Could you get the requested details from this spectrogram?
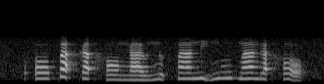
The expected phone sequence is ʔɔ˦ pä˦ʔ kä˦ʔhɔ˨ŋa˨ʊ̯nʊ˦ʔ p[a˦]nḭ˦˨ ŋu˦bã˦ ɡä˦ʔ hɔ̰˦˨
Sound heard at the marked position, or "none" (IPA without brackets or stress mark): ã˦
